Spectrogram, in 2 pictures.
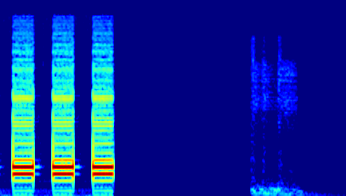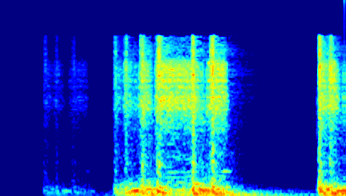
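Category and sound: signal or alarm, telephone line tone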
